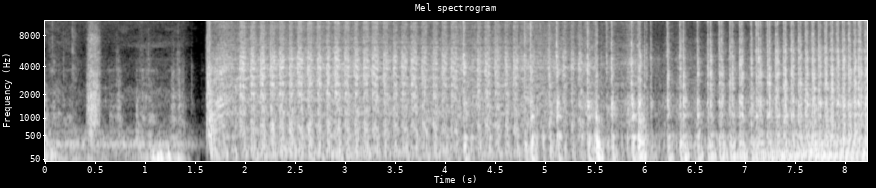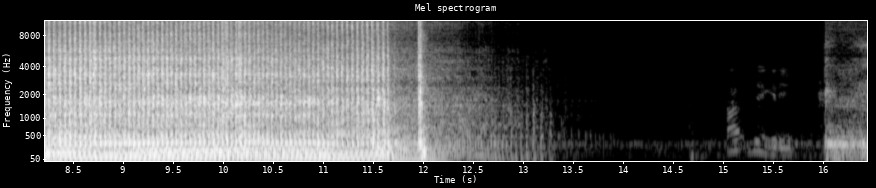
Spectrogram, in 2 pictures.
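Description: A Willys CJ2A jeep engine, choked and running off fuel poured into the bowl, cranks briefly, then catches and roars loud and steady for about ten seconds before dying out to silence; a voice is heard around the start.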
